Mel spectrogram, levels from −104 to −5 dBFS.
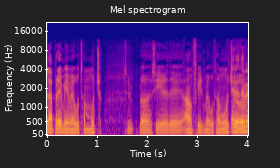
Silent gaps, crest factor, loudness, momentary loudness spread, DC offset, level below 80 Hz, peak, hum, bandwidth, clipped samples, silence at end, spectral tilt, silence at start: none; 16 dB; -32 LUFS; 13 LU; under 0.1%; -60 dBFS; -14 dBFS; none; 12 kHz; under 0.1%; 0 s; -7 dB/octave; 0 s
